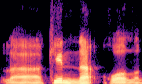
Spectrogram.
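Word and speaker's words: لَٰكِنَّا هُوَ اللَّهُ: Di sini mestinya dibacanya lakinna huwallah, enggak dibaca panjang. Kenapa? Ya di sini pendek karena asalnya ini adalah lakin ana huwallah. Tuh ya diingetin nih. Di surat Al-Kahfi lakinna huwallah. Nanya enggak panjang.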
